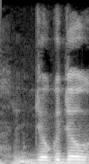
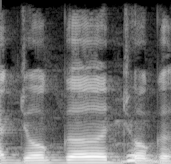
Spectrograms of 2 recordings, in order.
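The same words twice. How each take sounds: First: ਜੁਗ ਜੁਗ quickly joined as one word; run together. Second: ਜੁਗ ਜੁਗ with a gap between the words; slightly separated. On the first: Teacher showing learners the mistake, ਜੁਗ ਜੁਗ run together. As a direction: say ਜੁਗ ਜੁਗ with no gap. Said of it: "ਜੁਗ ਜੁਗ ਇਕੱਠਾ ਨਹੀਂ ਕਹਿਣਾ". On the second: Teacher showing learners, ਜੁਗ ਜੁਗ spaced apart. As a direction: pause after the first ਜੁਗ, then say the second. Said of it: "ਥੋੜ੍ਹਾ ਜਿਹਾ ਵਖਰੇਵਾਂ ਰੱਖਣਾ ਹੈ". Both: Shown as a demonstration.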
